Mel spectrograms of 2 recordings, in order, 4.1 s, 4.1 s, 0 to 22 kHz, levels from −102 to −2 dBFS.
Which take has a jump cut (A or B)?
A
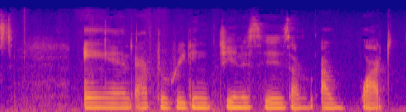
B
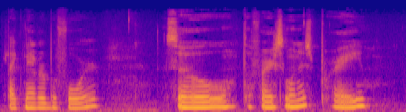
B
